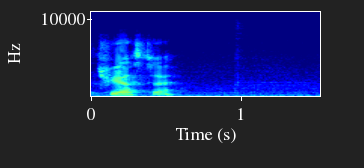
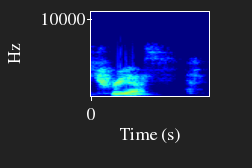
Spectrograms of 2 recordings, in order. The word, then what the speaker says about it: Trieste: stop is Trieste.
